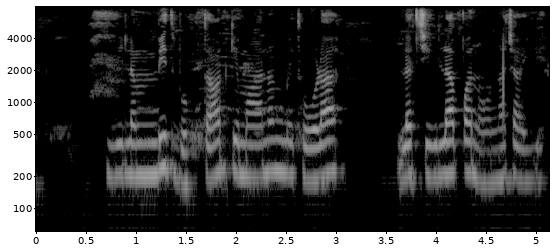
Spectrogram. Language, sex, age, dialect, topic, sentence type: Hindi, female, 60-100, Kanauji Braj Bhasha, banking, statement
